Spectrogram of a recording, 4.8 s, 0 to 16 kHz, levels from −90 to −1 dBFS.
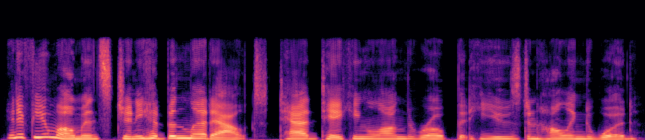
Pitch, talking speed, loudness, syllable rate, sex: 215 Hz, 260 wpm, -18 LUFS, 5.7 syllables/s, female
